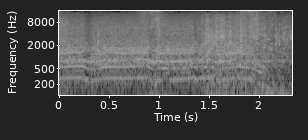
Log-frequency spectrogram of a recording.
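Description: A McLaren car's engine roars steadily in Forza, a high revving tone holding with slight pitch wobbles and some tire noise, loud and continuous throughout.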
